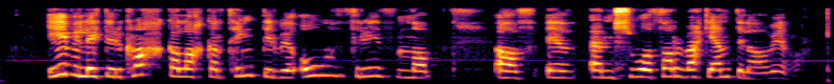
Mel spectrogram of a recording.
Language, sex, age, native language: Icelandic, male, 18-19, Icelandic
